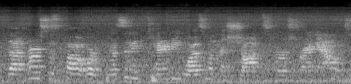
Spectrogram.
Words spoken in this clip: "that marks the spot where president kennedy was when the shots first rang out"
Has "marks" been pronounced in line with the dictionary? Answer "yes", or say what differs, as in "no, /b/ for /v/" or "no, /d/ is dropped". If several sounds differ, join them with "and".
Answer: no, /k/ is dropped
